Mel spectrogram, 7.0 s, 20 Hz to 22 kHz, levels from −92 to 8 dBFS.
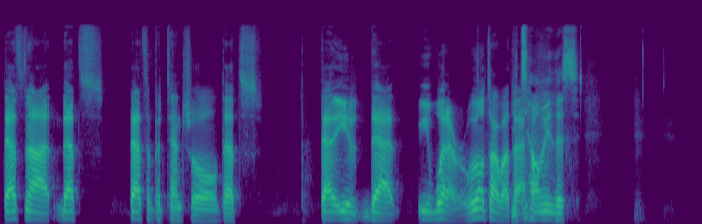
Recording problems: thin; somewhat; fading below 350 Hz

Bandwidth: 13.5 kHz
